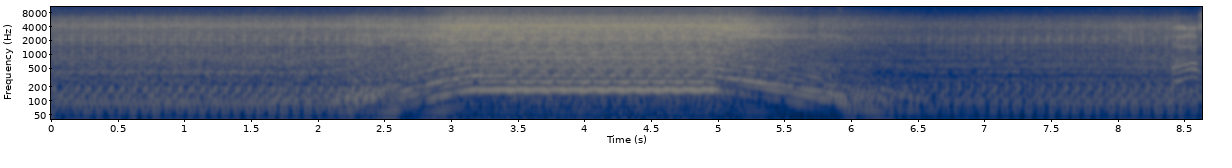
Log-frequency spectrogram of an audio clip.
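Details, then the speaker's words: Suzuki DL 650 V-Strom that misfired under hard acceleration as fuel pressure dropped near zero, after cleaning the clogged high-pressure fuel filter: engine revs cleanly up and back down with no stumble at high revs; pressure holds. "era só filtro de alta pressão, pessoal."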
